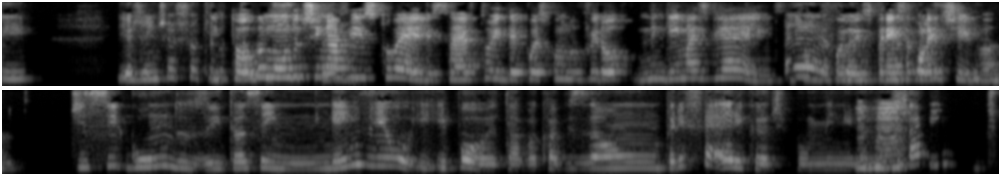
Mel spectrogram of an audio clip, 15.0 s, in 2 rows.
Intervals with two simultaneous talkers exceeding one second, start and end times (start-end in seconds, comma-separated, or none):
5.8-7.5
